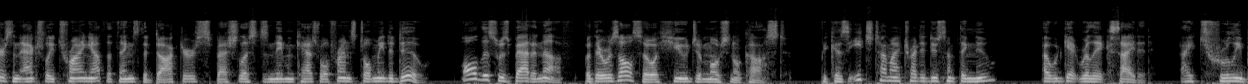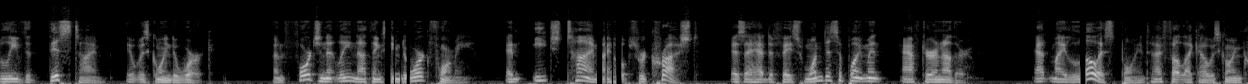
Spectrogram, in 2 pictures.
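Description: Likely Bluetooth dropouts, where audio packets missed their delivery window to the headphones and were discarded. From 16.33 to 16.59 s and again from 18.44 to 18.70 s, the sound breaks into a stutter of short silences, about 150 ms and 170 ms lost in total across each quarter-second span, with no single gap longer than 64 ms. At 23.28 s a single 64 ms hole opens. Each time, the sound resumes as though it had kept playing.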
